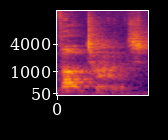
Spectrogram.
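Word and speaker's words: WOTAN: is a computer called votans about wot a.m. they're using an alternate pronunciation for the W which was because the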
